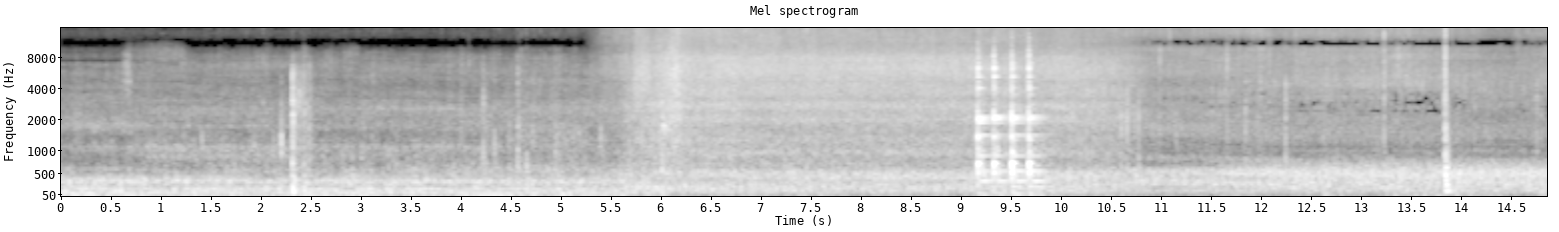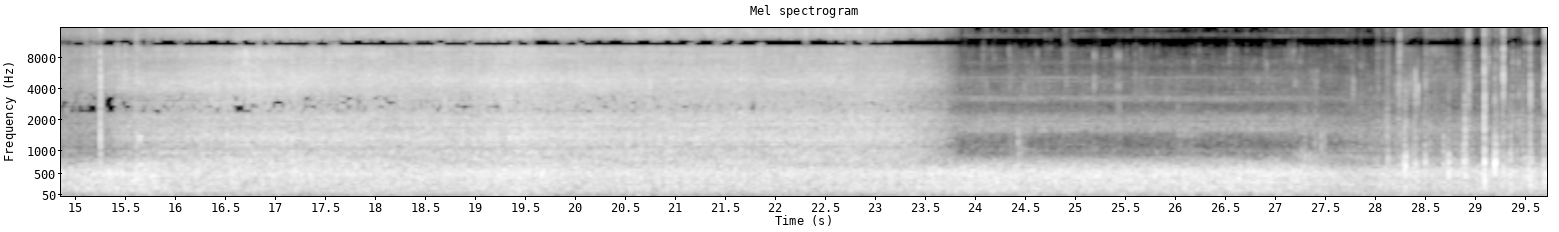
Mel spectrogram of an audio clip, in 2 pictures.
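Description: Diced onions, peppers and garlic sizzling in a hot cast-iron skillet, with crushed tomatoes poured in partway through. The sizzle starts about five seconds in and dies down about six seconds before the end, with a quick run of sharp metallic clanks about nine seconds in.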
